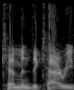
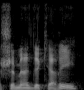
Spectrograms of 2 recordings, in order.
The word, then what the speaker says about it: chemin de carré: And my voice assistants, even though they pronounce chemin de carry very badly, right, as opposed to chemin de carré, right, that they are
